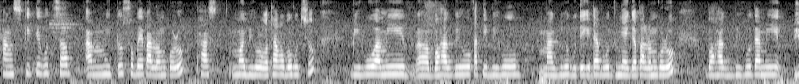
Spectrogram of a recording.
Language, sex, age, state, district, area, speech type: Assamese, female, 18-30, Assam, Nalbari, rural, spontaneous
